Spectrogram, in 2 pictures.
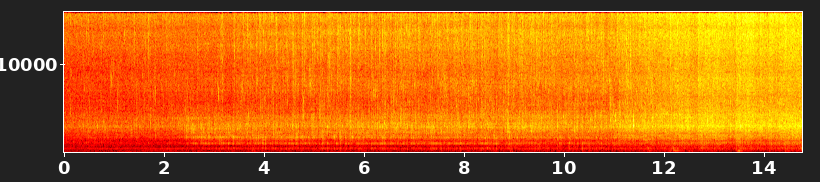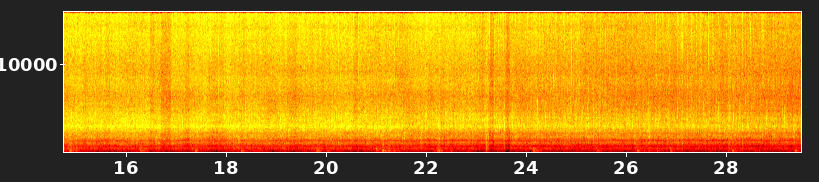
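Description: Diced ingredients sizzling in hot oil in a pot as they are stirred with a plastic spatula, with soft knocks as it strikes the pan. The sizzle grows steadily louder, most of all about a third of the way in.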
